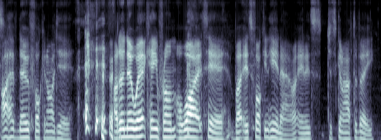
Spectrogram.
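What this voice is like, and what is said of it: Slightly British put-on accent. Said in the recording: “Which accent is this? ... It's a little British.”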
